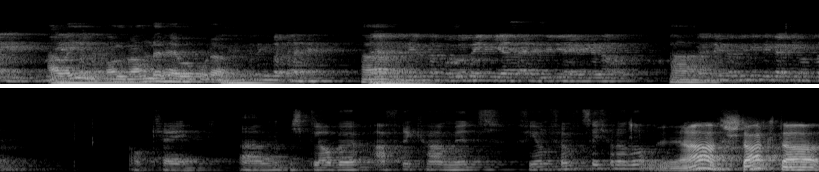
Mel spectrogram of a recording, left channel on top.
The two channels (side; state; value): both; different; correlation 0.00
